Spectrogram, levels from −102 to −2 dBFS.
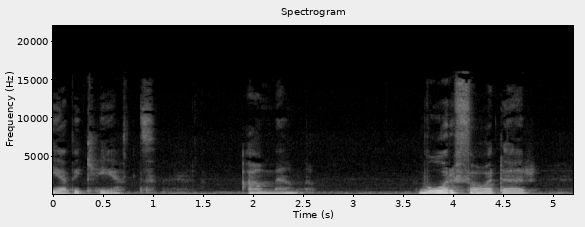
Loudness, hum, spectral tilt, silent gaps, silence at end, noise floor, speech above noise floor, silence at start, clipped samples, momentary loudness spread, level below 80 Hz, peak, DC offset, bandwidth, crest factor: -34 LUFS; none; -7.5 dB/octave; none; 0 s; -60 dBFS; 27 dB; 0 s; under 0.1%; 26 LU; -60 dBFS; -16 dBFS; under 0.1%; 15.5 kHz; 20 dB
